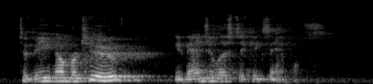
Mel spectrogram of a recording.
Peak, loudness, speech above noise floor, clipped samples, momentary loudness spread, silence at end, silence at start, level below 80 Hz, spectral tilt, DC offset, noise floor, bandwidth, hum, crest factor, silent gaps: -6 dBFS; -23 LUFS; 36 dB; under 0.1%; 17 LU; 0.75 s; 0.2 s; -72 dBFS; -7.5 dB/octave; under 0.1%; -58 dBFS; 10.5 kHz; none; 18 dB; none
